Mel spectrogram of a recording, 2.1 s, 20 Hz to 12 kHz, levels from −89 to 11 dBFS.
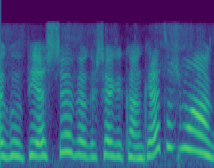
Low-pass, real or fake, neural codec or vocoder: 7.2 kHz; real; none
